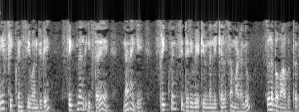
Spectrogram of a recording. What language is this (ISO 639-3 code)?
kan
